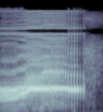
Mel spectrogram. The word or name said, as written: laugh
